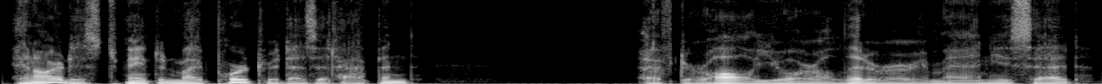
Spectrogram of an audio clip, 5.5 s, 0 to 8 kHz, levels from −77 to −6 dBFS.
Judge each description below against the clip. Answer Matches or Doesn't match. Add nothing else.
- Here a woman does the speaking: Doesn't match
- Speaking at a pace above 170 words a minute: Matches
